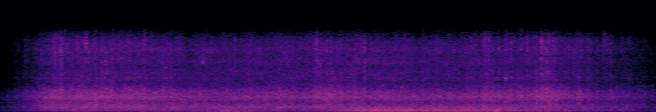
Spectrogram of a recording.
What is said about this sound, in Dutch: Het geluid van de regen.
